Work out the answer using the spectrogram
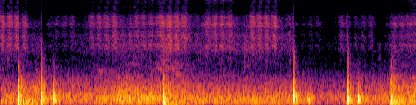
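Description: Distant fireworks shells bursting: a string of sharp booms, several following close on one another, over a steady background hiss.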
